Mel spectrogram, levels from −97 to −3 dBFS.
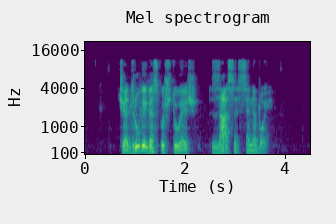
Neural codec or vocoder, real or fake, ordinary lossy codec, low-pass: none; real; Opus, 64 kbps; 10.8 kHz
